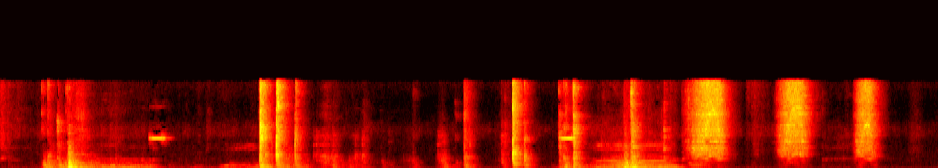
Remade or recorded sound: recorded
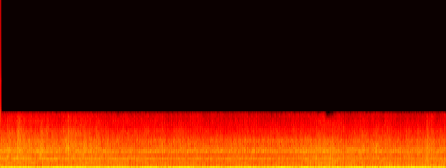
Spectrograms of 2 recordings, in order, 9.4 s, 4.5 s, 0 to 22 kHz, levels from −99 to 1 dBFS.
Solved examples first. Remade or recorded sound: remade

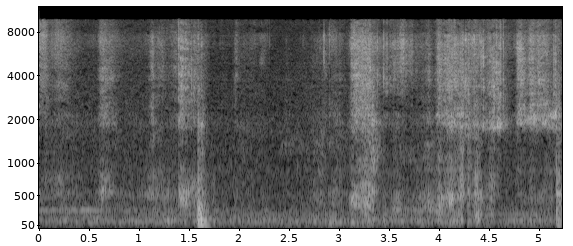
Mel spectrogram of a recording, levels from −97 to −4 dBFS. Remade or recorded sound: remade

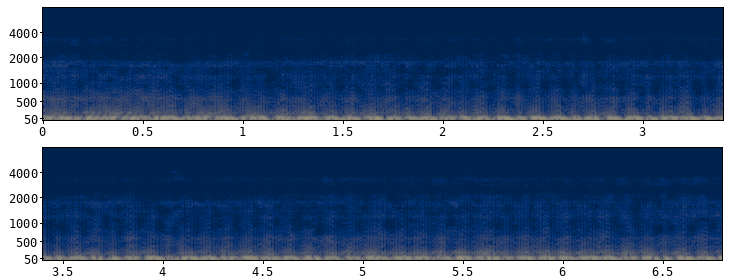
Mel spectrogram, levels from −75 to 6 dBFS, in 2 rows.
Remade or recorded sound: remade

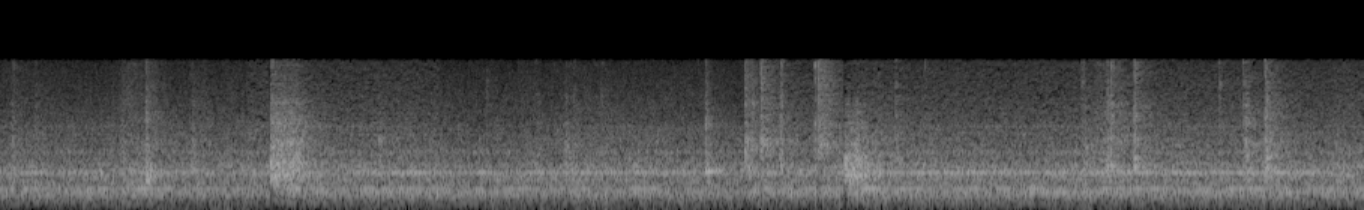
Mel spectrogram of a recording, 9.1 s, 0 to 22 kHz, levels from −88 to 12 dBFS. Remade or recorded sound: recorded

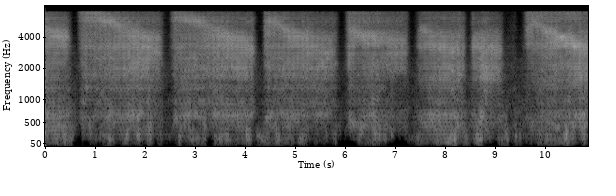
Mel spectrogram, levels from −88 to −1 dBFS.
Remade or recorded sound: remade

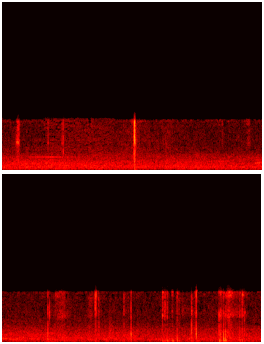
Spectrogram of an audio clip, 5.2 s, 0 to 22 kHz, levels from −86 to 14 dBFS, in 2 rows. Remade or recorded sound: recorded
